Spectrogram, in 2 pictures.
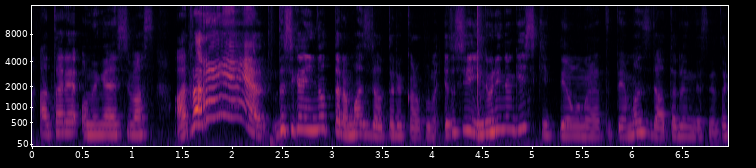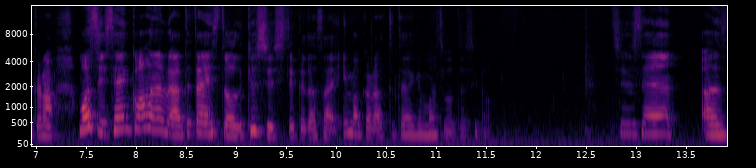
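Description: A young woman with an Okayama accent, somewhat high-voiced, chatting on her idol live stream. She reads viewer comments, bursts into squeals and giggles, and then drops to a near whisper. The talk stays loose and casual throughout. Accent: Okayama Japanese. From Okayama, Japan. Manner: animated, swings from squealing shouts to soft whispers, frequent giggles.

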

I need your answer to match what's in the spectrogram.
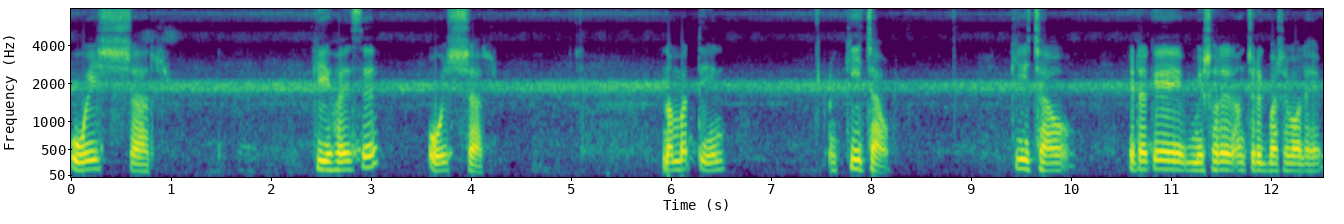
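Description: A man teaching phrases one by one, saying each one slowly and repeating it. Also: fairly high pitch, a little mellow, a little hiss or hum, poor audio. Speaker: language teacher. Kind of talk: phrase-by-phrase language lesson.

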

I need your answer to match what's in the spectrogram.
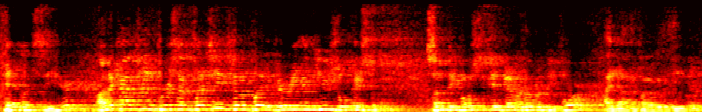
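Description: A man's voice: high-pitched, lively intonation, rapid-fire, warm tone. A man working a live stage show as a hypnotist, teasing and playful with volunteers, recorded on a distant home video camera in a large hall. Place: large hall at an after-prom event. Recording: echoey hall, far from camcorder, noisy.

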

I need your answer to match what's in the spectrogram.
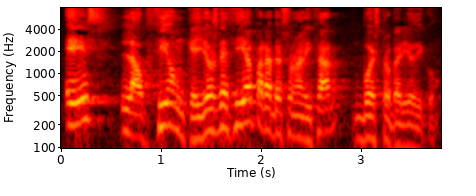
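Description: A man's voice: a little high, big pitch swings, fairly quick. A man teaching a hands-on workshop class, explaining step by step and often checking in with his listeners. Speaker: workshop instructor.

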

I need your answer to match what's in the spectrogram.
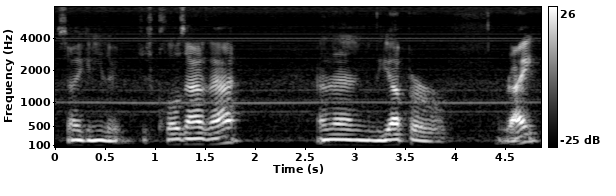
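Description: A man giving a casual, rambling screen-recorded software tutorial from his computer at home, with many fillers. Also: on the low side, a little slow, slight background noise, low-quality recording. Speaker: tutorial maker.

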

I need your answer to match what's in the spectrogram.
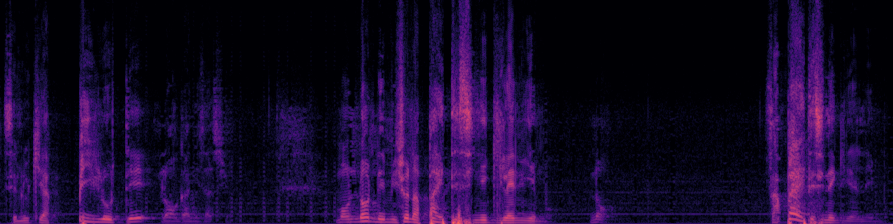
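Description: A man's voice: medium pitch, lively intonation, normal speed, long pauses, a bit bright. A man speaking French with a Congolese accent, a journalist giving emphatic, insistent answers in an interview. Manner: emphatic and insistent, repeats himself. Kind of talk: animated interview answers, mixing in Lingala.

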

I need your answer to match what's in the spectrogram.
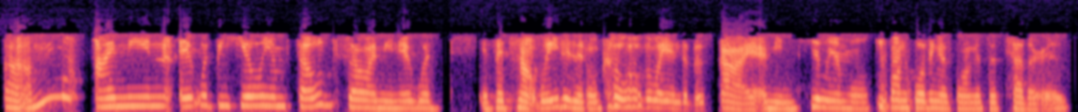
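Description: A woman's voice: medium pitch, steady tone, normal speed. A woman, a store worker talking casually on a phone call. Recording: dull phone line, faint music.

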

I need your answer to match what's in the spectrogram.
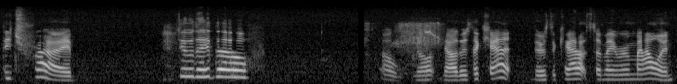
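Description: A woman's voice: a little high, expressive, a little slow, bright, forceful tone, rough recording. A woman chatting casually and playfully during a game session, often breaking into laughter.

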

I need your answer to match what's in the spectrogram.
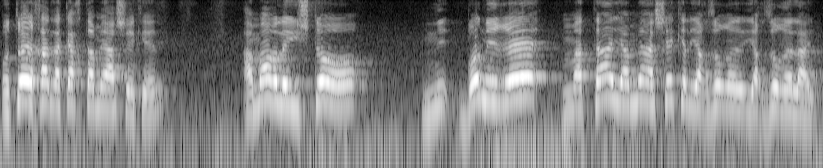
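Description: High-voiced rabbi telling stories. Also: male voice. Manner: animated storyteller, acting out quoted dialogue. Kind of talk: sermon with storytelling. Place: synagogue.

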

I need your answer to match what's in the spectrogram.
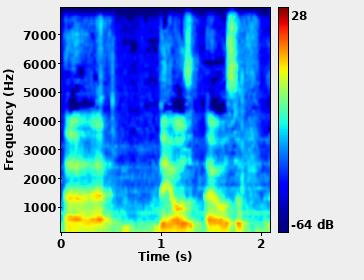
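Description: A man's voice: mid-range voice, level tone, moderate pace, reverberant, faint music behind. A young man chatting casually over a horror game, rambling and swearing, often restarting his sentences. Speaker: let's play commentator.

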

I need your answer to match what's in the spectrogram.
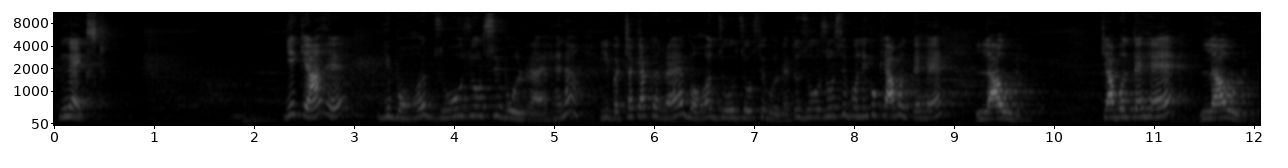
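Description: A woman teaching kindergarten children in a slow sing-song way, asking questions and repeating each word pair for them. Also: fairly high pitch, a little hiss or hum. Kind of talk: children's lesson with questions and answers.

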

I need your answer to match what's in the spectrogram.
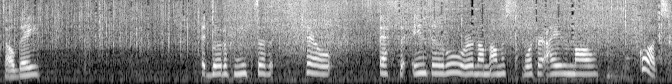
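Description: A woman's voice: high-pitched, fairly even intonation, slow, long pauses, slight background noise. A woman hosting a cooking video, chatting casually as she explains each step at the stove. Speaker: cooking channel host.

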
